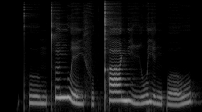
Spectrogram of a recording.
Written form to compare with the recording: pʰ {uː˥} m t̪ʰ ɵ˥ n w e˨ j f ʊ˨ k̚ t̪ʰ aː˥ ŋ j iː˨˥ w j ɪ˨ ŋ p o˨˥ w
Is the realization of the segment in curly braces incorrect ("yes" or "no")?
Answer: yes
